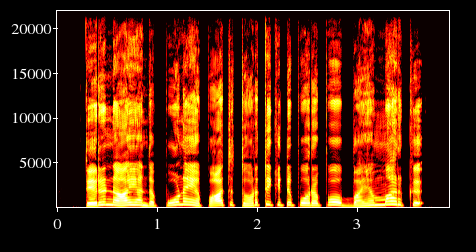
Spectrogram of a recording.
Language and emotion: Tamil, fearful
